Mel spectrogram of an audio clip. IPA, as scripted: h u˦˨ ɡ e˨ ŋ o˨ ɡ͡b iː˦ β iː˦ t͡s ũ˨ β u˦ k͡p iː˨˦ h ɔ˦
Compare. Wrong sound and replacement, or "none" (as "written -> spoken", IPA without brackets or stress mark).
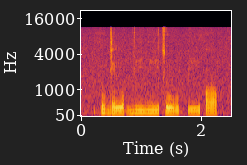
none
